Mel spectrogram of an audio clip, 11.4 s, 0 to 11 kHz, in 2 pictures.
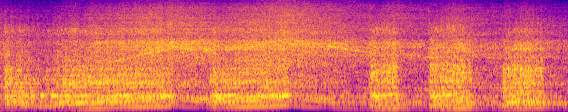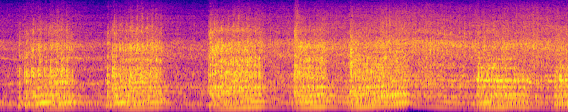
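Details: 1979 GMC Astro cabover, 8V92 2-stroke Detroit diesel, just started after sitting 7 years and filling the fuel system: it revs up and drops back in repeated bursts, picking up cleanly and running steadily without misses or knocks.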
